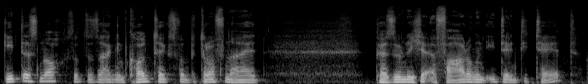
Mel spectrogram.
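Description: A man with a husky voice presenting and interviewing for a cultural radio programme. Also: lowish voice, steady tone, moderate pace, dark tone.

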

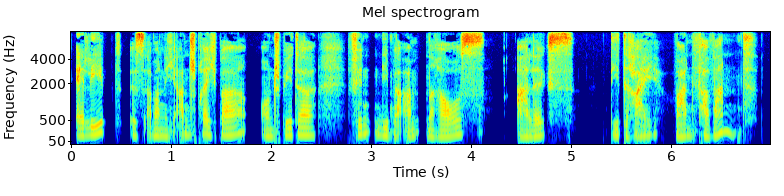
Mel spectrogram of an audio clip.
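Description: Gravelly, low-voiced female true-crime host. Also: a little slow, dark tone, no echo, clean studio sound. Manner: addresses listeners with questions. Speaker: podcast host. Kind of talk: conversational true-crime presenting.

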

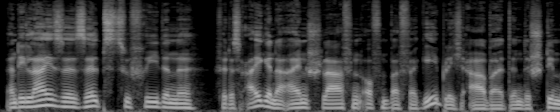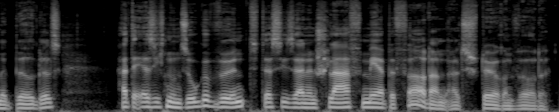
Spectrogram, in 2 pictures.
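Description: A male narrator reads scripted literary prose for a radio drama. His pitch sits somewhat low, and the recording is dry, with no room around the voice. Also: animated, moderate pace, a little mellow, no echo.

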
